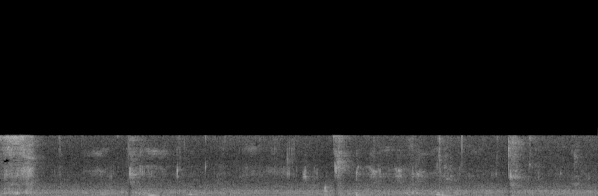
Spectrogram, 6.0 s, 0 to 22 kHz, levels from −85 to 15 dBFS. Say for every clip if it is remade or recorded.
recorded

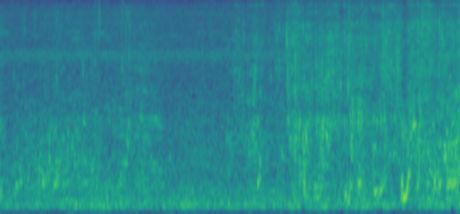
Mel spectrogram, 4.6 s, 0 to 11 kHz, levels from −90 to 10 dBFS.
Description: recorded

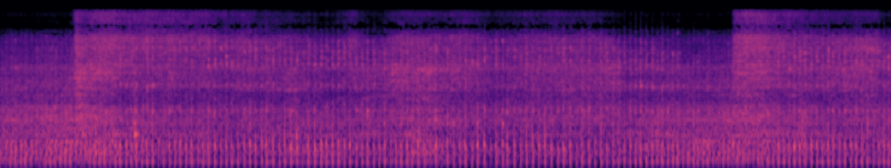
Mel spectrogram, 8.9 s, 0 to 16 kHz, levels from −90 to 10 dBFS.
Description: remade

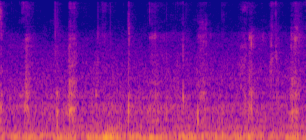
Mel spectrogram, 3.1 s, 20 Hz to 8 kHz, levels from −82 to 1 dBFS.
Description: recorded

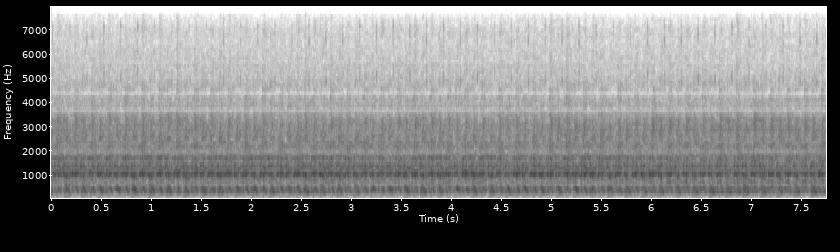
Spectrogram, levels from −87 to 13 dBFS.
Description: recorded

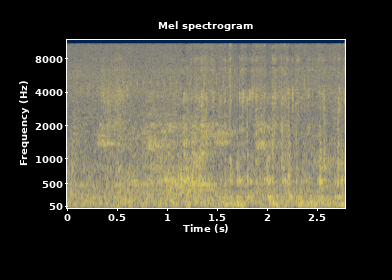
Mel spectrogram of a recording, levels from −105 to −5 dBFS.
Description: recorded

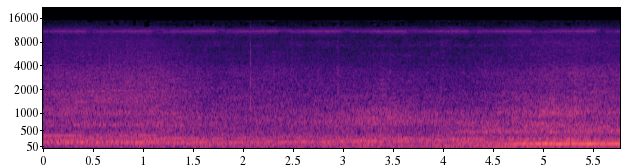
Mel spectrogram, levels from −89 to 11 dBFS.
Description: recorded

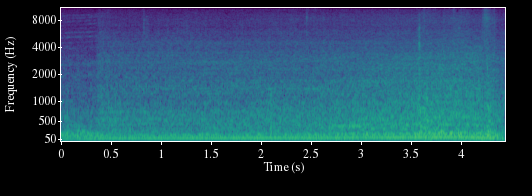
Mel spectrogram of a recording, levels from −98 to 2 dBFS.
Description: recorded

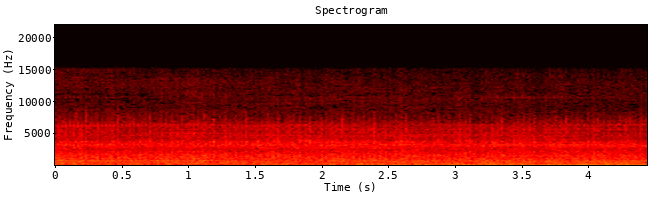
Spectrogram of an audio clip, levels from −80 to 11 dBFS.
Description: recorded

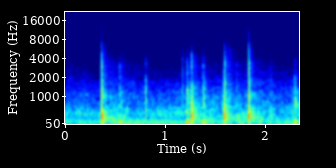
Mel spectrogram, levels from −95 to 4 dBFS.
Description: recorded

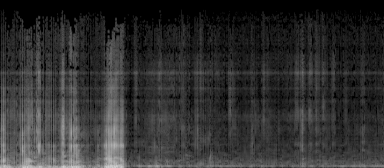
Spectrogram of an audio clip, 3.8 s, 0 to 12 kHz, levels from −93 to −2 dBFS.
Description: remade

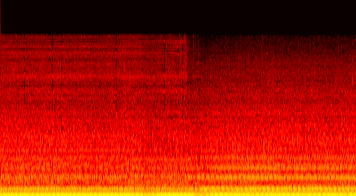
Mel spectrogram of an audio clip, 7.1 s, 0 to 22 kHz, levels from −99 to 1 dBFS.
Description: recorded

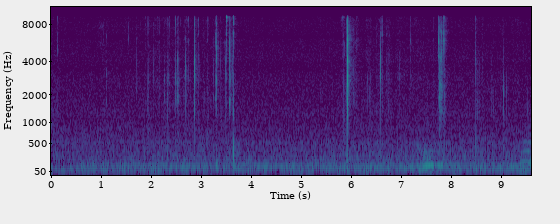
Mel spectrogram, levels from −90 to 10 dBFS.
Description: recorded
